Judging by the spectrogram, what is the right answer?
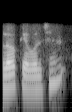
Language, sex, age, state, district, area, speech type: Bengali, male, 60+, West Bengal, Nadia, rural, conversation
